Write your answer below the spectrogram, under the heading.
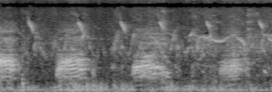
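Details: Goose giving four broad, nasal honks about one a second, while thin, rising chirps of other birds sound between them.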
